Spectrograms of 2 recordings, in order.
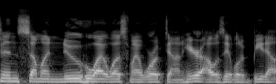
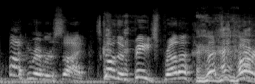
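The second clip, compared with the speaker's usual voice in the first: much higher, laughing, hyped; gleeful, laughing celebration; mock party mode; 11 semitones higher, 3 dB louder than usual. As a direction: whoop it up with the cabbie. Joking to cab driver.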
